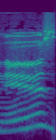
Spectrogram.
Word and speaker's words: Gnooze: and welcome to the news the g is silent Iranian president mmud amadan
